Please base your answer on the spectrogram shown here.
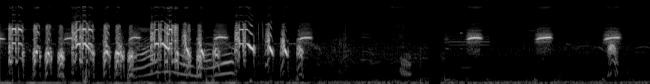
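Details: Grey francolin, the teetar, in one of its Desi or Dakhni local forms: three seconds of dense, strident chattering notes with sliding squeals, then three lone thin whistles spaced well apart.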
